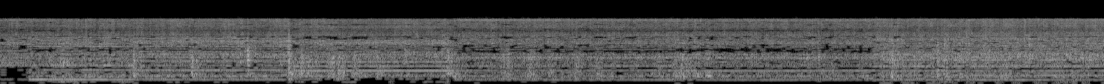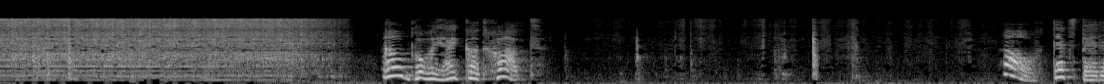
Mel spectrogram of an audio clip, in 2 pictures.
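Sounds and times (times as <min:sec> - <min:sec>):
small electric motor whirring: 0:00.0 - 0:14.6.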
